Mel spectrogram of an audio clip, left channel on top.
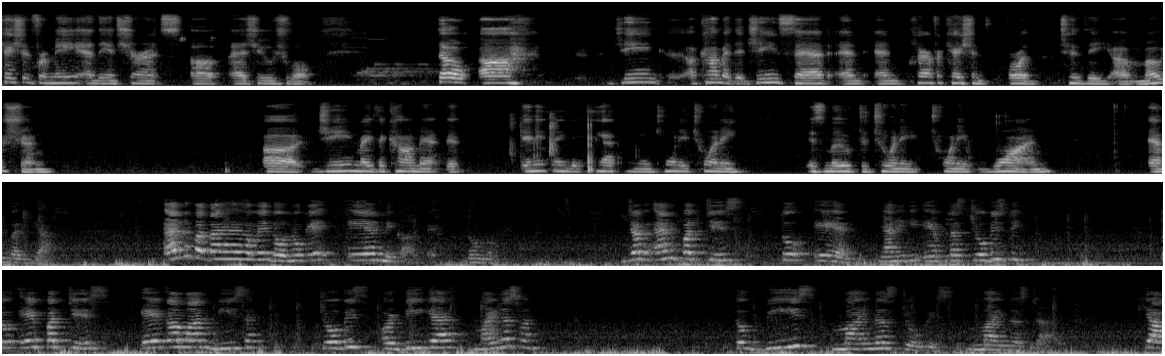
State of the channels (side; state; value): both; different; correlation 0.00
